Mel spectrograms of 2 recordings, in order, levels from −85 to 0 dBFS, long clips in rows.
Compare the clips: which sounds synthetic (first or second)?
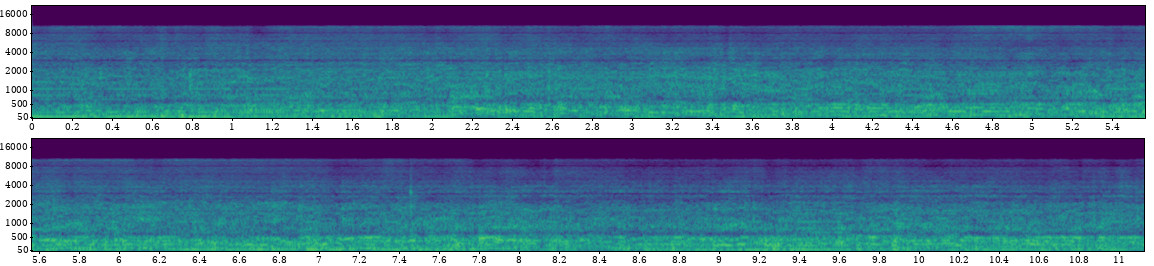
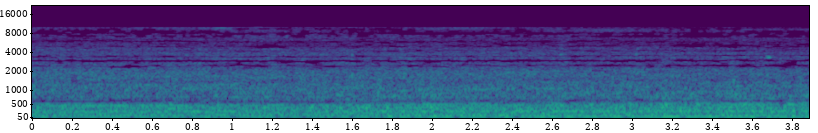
first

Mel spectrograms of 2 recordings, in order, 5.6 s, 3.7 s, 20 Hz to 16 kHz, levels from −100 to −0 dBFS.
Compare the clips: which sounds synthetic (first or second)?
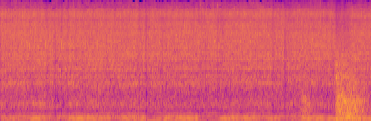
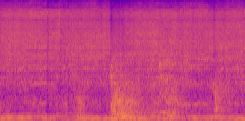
second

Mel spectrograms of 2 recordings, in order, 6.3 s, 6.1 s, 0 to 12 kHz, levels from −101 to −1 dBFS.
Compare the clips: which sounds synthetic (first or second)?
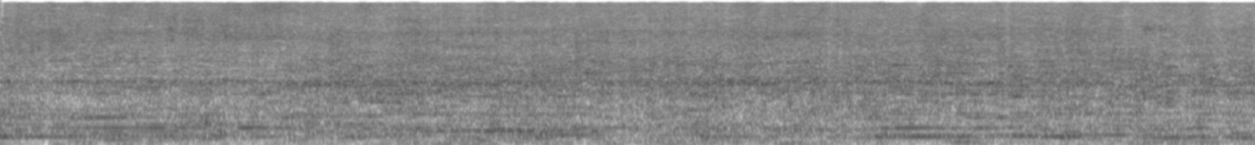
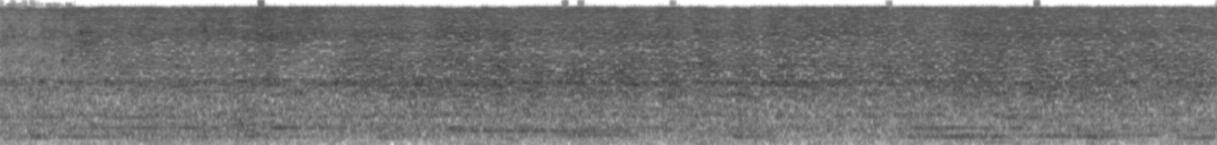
first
